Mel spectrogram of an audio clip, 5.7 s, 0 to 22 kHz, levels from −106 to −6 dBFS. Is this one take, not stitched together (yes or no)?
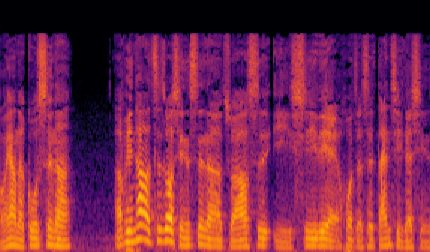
yes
